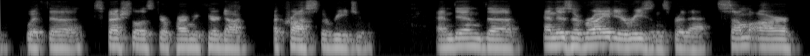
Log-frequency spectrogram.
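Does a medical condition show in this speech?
No.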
